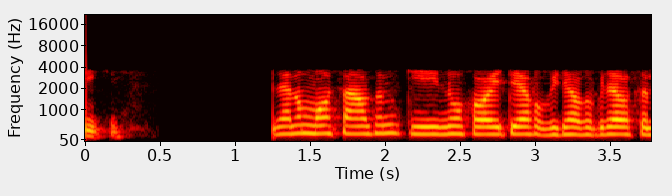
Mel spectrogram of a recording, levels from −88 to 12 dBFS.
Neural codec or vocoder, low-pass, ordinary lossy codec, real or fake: codec, 16 kHz, 16 kbps, FunCodec, trained on Chinese and English, 50 frames a second; 3.6 kHz; none; fake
